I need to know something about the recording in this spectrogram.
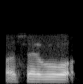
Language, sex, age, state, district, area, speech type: Hindi, male, 18-30, Rajasthan, Jodhpur, rural, conversation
